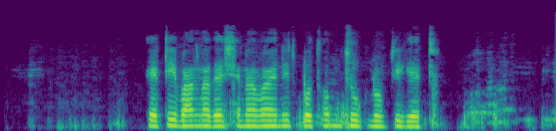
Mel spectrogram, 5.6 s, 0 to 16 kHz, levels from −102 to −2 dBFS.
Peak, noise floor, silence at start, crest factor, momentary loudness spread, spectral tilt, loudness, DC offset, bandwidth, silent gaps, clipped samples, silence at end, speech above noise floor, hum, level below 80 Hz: -2 dBFS; -60 dBFS; 1.15 s; 18 dB; 20 LU; -9 dB/octave; -18 LUFS; under 0.1%; 6.4 kHz; none; under 0.1%; 0 s; 42 dB; none; -58 dBFS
